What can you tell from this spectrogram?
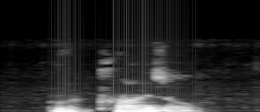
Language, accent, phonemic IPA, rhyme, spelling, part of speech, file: English, Southern England, /ɹɪˈpɹaɪzəl/, -aɪzəl, reprisal, noun, LL-Q1860 (eng)-reprisal.wav
- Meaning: 1. An act of retaliation 2. Something taken from an enemy in retaliation 3. The act of taking something from an enemy by way of retaliation or indemnity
